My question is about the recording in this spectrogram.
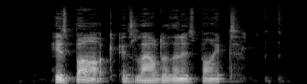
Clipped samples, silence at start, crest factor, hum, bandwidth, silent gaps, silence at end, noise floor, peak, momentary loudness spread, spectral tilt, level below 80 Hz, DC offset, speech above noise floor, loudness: under 0.1%; 0.55 s; 20 dB; none; 15.5 kHz; none; 0.7 s; -67 dBFS; -2 dBFS; 10 LU; -6 dB/octave; -54 dBFS; under 0.1%; 47 dB; -21 LUFS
